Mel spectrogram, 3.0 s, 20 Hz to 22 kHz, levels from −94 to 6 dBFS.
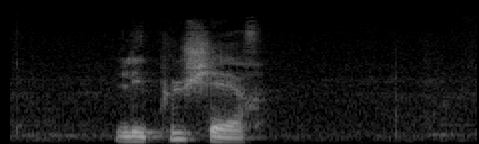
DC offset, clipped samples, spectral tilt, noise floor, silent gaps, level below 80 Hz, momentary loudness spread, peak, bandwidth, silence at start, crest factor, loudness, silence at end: under 0.1%; under 0.1%; -4.5 dB/octave; -71 dBFS; none; under -90 dBFS; 12 LU; -22 dBFS; 14.5 kHz; 0.75 s; 20 dB; -39 LUFS; 1.4 s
